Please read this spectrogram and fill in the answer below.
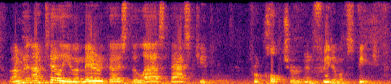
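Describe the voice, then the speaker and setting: Talking fairly quickly at a fairly high pitch with ordinary pitch variation, a man is heard with audible room echo and noticeable background noise. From Belgium. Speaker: professor. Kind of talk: lecture. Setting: lecture hall with students. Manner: animated.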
